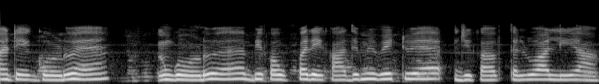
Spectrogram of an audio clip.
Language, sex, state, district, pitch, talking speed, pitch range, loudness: Marwari, female, Rajasthan, Nagaur, 225 Hz, 150 wpm, 210-245 Hz, -14 LUFS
